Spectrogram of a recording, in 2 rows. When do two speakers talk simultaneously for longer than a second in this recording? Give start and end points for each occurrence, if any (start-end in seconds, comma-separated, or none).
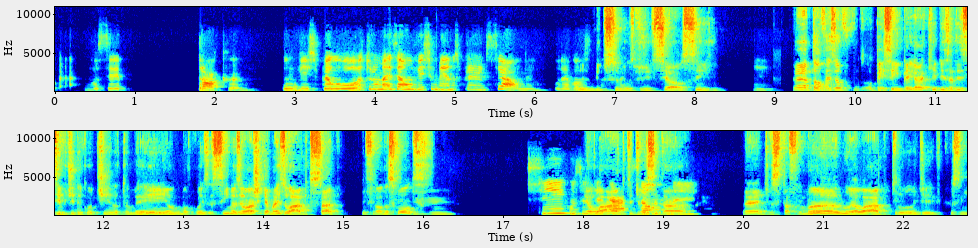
18.0-19.3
